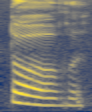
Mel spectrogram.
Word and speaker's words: tort: le verbe gaspilleur or tort bord d'or هادو كلهم d'or T ne se prononce pas D ne se prononce pas T ne se prononce pas tort bord d'or.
